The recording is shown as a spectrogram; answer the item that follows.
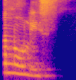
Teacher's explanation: Nah, pada contoh yang sampingnya ini ada kata dasar tulis dengan mendapatkan prefiks me sehingga menghasilkan kata bentukan menulis. Ini terjadi pelepasan fonem T diluluhkan dengan nasal N.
